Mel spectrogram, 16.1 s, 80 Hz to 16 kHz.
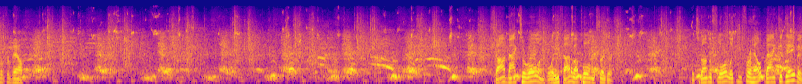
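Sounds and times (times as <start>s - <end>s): crowd chatter: 0.0s - 16.0s
sneaker squeaks: 0.8s - 4.9s, 11.0s - 14.9s.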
